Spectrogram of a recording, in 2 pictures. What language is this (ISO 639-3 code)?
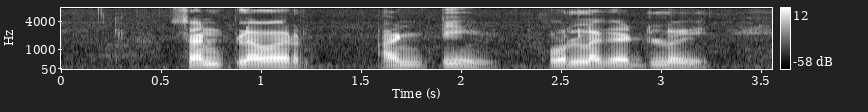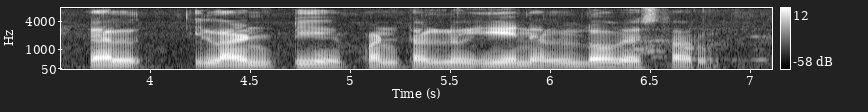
tel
